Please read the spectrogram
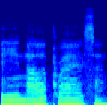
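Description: Man's voice chanting a low, steady-pitched mantra tone, held for about a second, then twice more in shorter holds.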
